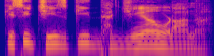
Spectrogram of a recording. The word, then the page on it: धज्जी: دھجی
